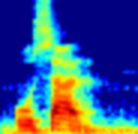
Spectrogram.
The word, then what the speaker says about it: USAR: y qué es y usar usar eh que significa búsqueda de rescate urbano standard for Urban Search or Rescue es está pronunciado como usar usar al utilizar abreviaturas en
